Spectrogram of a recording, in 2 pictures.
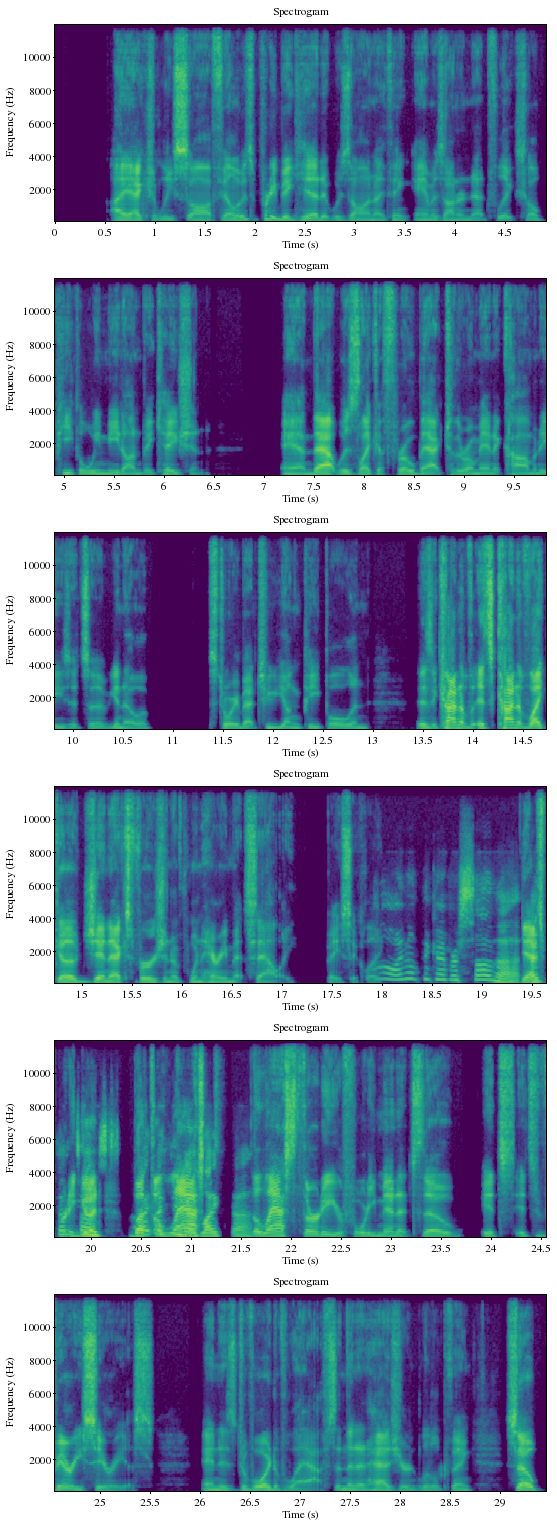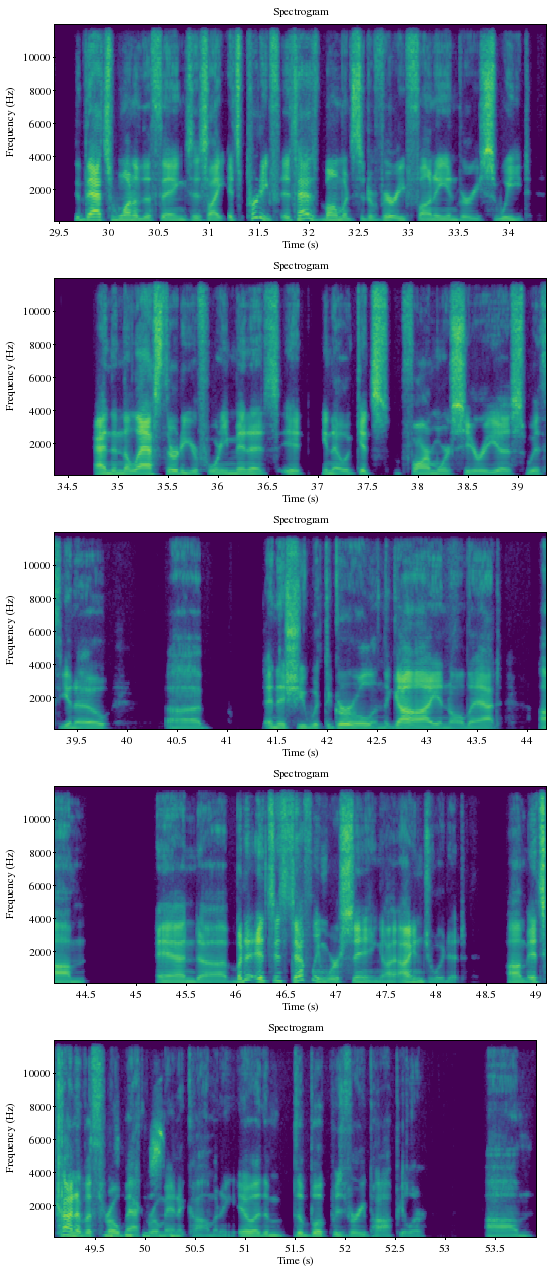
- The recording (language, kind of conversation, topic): English, unstructured, Which underrated film do you always recommend to friends, and what personal story makes you champion it?
- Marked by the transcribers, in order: none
